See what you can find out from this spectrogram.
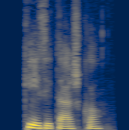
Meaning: handbag, purse (US)
- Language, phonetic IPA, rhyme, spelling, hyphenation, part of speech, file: Hungarian, [ˈkeːzitaːʃkɒ], -kɒ, kézitáska, ké‧zi‧tás‧ka, noun, Hu-kézitáska.ogg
